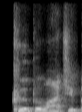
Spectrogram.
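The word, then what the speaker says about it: cupuaçu: What about, is it pronounced cupuachu butter? – Kupuachi butter. Yes, I researched the Amazon women.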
